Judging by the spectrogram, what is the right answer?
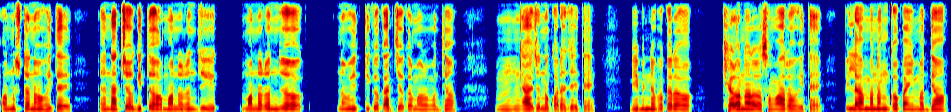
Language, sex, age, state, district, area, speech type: Odia, male, 30-45, Odisha, Puri, urban, spontaneous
